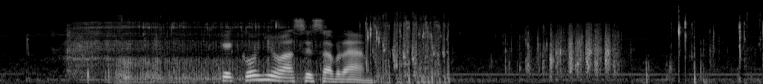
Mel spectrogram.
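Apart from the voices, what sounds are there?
drinking water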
